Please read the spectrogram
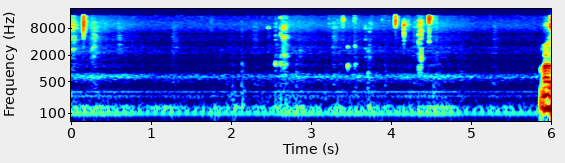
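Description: Faint scattered clicks and crinkles of a shrink-wrapped plastic DVD case being handled, mostly in the middle of the stretch, over a steady low hum.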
